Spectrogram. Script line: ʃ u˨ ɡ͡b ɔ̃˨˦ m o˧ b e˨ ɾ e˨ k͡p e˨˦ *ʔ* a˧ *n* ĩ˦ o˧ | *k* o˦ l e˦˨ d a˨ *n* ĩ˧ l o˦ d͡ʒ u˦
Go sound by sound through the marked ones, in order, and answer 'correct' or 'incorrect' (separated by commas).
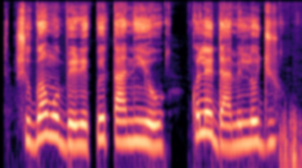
incorrect, correct, correct, incorrect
